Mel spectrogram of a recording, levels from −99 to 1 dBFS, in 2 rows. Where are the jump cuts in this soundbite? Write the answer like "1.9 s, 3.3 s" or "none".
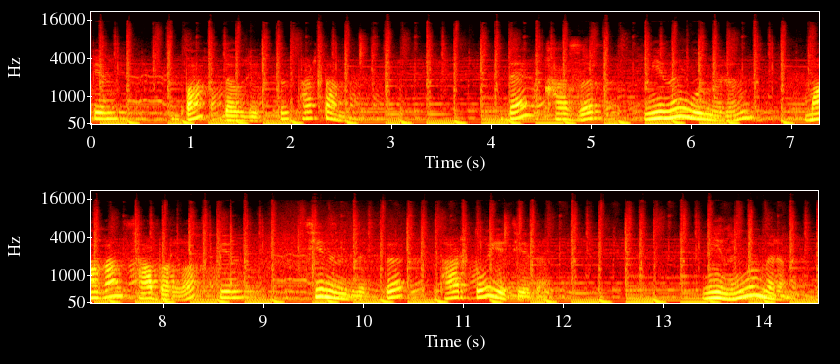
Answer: none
